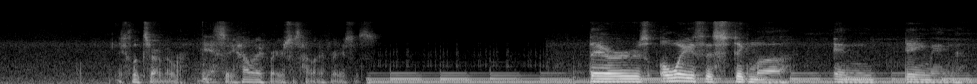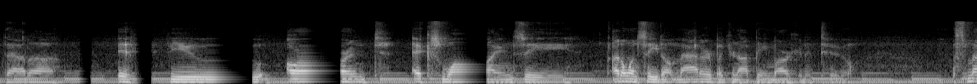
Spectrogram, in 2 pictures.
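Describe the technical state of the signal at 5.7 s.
At 5.7 s the signal is intact, with no dropout, glitch or distortion, and carries only the steady band limit of a call path with nothing above 8 kHz, which fits a wideband codec such as G.722.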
